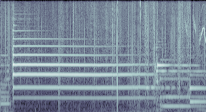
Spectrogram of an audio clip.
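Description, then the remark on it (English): A bright electronic chime rings out with sustained, layered tones, then shifts to a lower pair of notes near the end, clear with no talking over it; it is the page-turn signal of the read-along storybook Strawberry Shortcake's Day in the Country. “Remember, when you hear the chime, turn the page.”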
